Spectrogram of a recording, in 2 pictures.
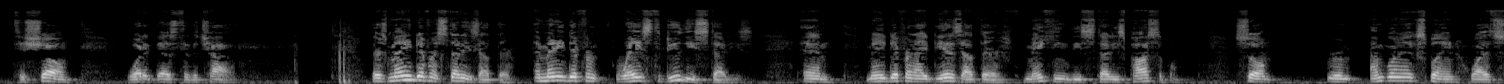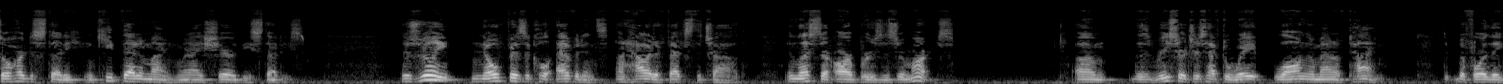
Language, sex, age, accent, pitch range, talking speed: English, male, 30-49, American, 90-135 Hz, 165 wpm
